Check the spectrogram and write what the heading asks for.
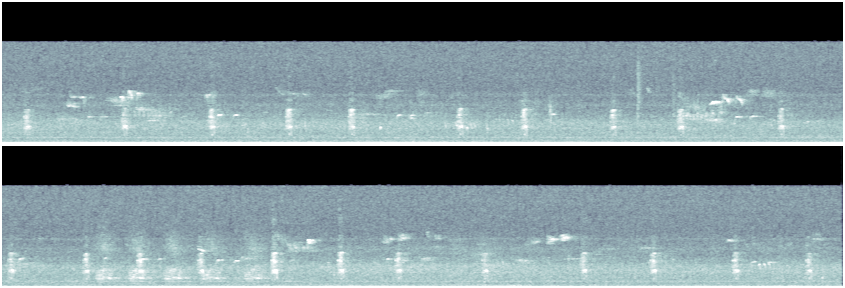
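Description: Outdoor ambience of birds calling and chirping over a steady low rumble, with a busier cluster of calls a little past the middle. Sharp ticks recur about once a second.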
